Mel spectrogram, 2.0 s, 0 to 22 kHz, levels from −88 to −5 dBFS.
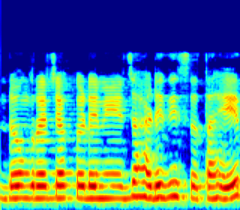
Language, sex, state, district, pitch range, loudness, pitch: Marathi, female, Maharashtra, Pune, 230-240 Hz, -14 LUFS, 235 Hz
